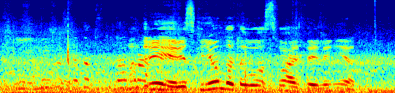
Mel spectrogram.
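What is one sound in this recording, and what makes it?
A man talks outdoors, close by.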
